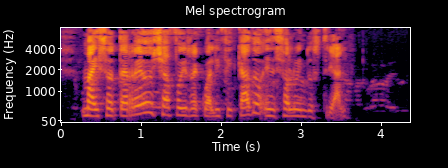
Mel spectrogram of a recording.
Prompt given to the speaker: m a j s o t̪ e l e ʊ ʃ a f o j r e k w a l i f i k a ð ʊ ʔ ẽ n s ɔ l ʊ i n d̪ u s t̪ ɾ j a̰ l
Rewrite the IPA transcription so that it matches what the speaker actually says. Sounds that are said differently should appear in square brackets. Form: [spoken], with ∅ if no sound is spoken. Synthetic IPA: m a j s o t̪ e [r] e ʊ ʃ a f o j r e k w a l i f i k a ð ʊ ʔ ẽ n s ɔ l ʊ i n d̪ u s t̪ ɾ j a̰ l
